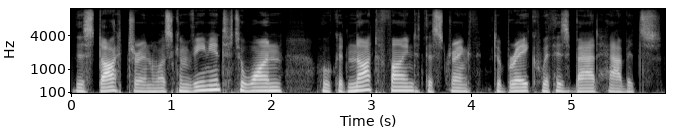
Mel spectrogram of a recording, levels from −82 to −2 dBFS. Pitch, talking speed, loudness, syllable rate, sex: 140 Hz, 180 wpm, -18 LUFS, 4.5 syllables/s, male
